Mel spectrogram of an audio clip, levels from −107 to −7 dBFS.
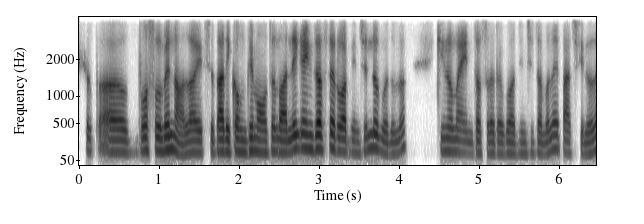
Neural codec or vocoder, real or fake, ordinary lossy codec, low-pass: codec, 24 kHz, 0.9 kbps, WavTokenizer, large speech release; fake; none; 3.6 kHz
